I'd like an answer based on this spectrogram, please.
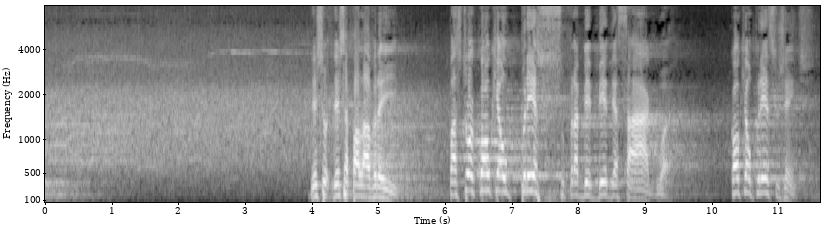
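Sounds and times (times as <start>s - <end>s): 
crowd applauding loudly: 0.0s - 6.5s
speech: 4.0s - 5.4s, 6.1s - 9.5s, 10.3s - 11.5s.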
